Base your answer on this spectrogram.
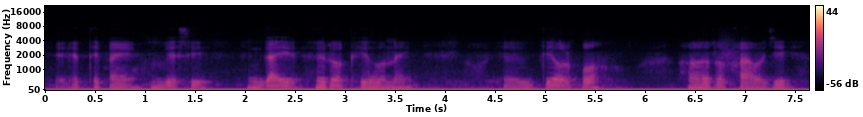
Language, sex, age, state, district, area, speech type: Odia, male, 18-30, Odisha, Mayurbhanj, rural, spontaneous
